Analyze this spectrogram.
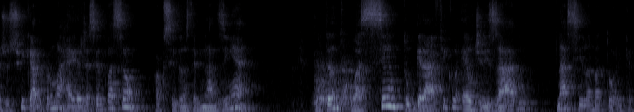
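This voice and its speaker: A man's voice: mid-range voice, warm tone, reverberant. A Brazilian man teaching Portuguese grammar in a recorded exam-prep lecture, stressing his example words and checking in with "ok?" and "certo?".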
